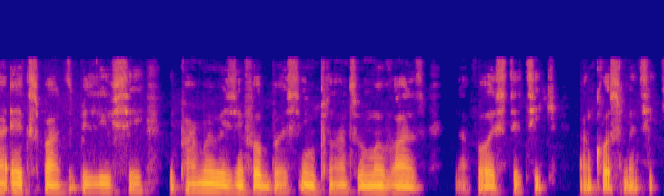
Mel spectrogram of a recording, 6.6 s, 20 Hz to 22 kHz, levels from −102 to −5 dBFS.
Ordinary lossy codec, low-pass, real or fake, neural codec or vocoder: none; 7.2 kHz; real; none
